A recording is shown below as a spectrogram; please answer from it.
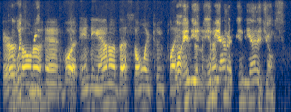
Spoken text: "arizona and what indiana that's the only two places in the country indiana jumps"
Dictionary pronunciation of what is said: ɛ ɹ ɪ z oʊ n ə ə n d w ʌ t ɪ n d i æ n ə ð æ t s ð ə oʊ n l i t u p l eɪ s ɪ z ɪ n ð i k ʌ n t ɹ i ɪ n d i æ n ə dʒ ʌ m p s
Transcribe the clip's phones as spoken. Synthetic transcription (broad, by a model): ɛ ɹ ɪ z oʊ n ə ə n w ʌ t ɪ n d i æ n ə ð æ t s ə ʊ n l i t u p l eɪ ɪ ɪ n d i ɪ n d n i ɪ n d i æ n ə dʒ ʌ m p s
